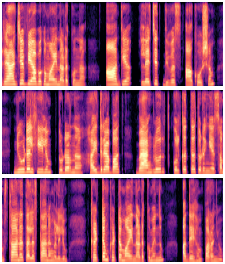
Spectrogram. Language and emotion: Malayalam, neutral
